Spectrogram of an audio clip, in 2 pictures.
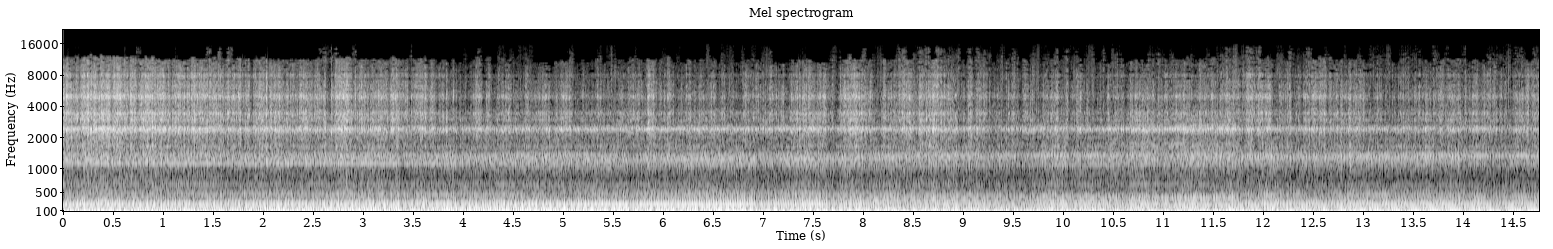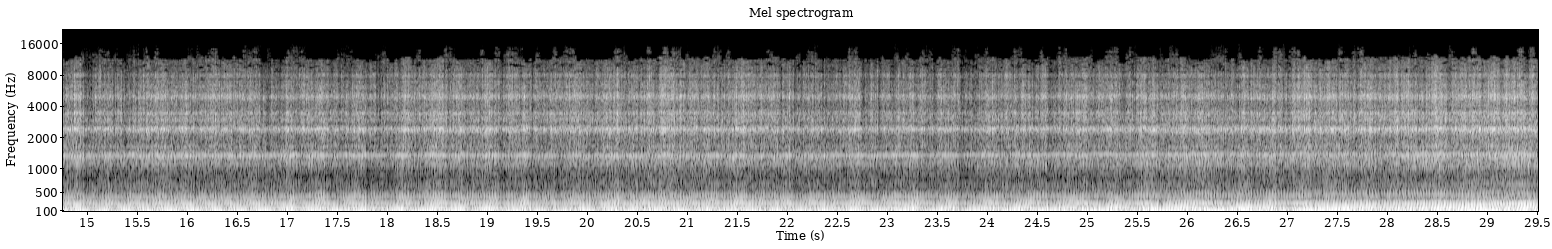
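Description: BMW R1200GS Adventure's boxer-twin engine running at a steady highway cruise, heard over wind and road noise on the moving bike. The engine note holds steady, shifting slightly about twelve seconds in.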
